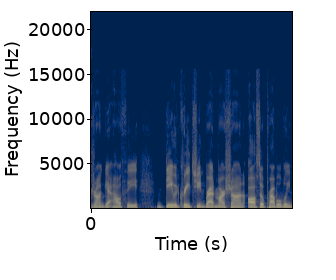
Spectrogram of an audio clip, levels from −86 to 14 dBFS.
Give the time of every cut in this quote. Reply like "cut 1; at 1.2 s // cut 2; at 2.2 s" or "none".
none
